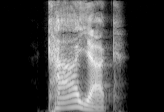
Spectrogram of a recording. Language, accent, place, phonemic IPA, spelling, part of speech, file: German, Germany, Berlin, /ˈkaːjak/, Kajak, noun, De-Kajak.ogg
- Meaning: kayak (kind of narrow boat)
